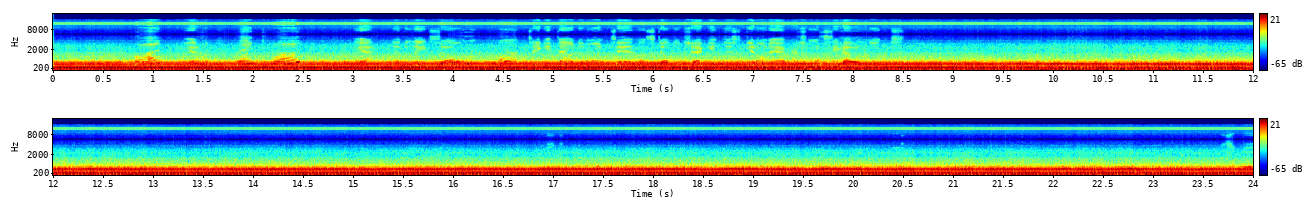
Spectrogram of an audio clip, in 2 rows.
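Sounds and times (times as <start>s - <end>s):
car cabin engine and road drone: 0.0s - 24.0s.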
